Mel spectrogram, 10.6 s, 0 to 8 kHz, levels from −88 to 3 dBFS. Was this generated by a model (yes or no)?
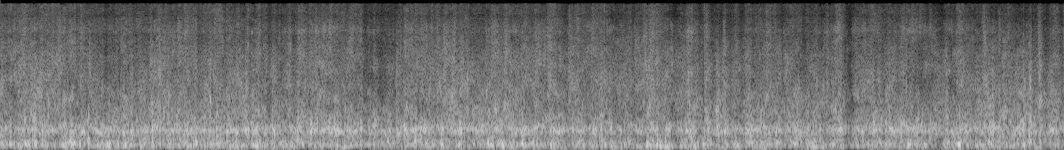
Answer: yes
